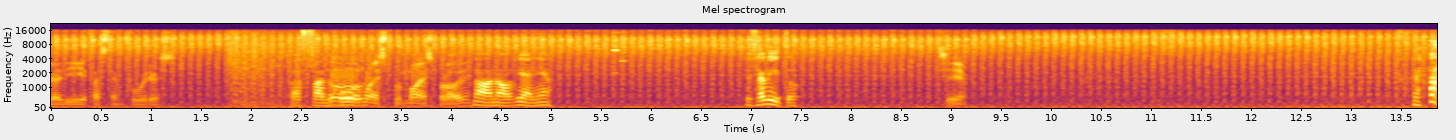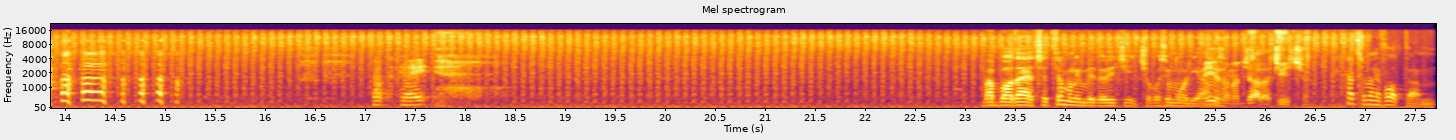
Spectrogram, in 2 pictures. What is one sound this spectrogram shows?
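A helicopter's rotor drones steadily.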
